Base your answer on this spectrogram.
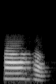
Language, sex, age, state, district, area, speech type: Sindhi, female, 18-30, Madhya Pradesh, Katni, urban, conversation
